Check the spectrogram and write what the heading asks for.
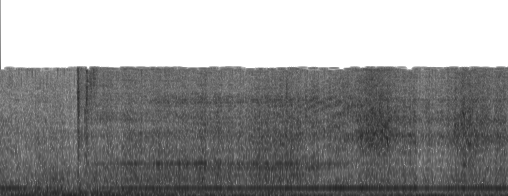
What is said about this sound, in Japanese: それはですね、あのクレーン車なんですよね。そんなに大型じゃないんですけどね、黄色と黒のツートンカラーのその重機なんですよね。それが一生懸命走ってるんですけどね、ものすごい大きな音を立ててるんですよ。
